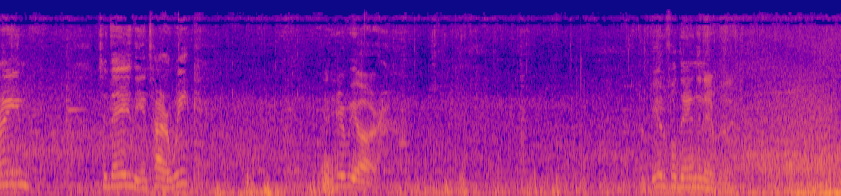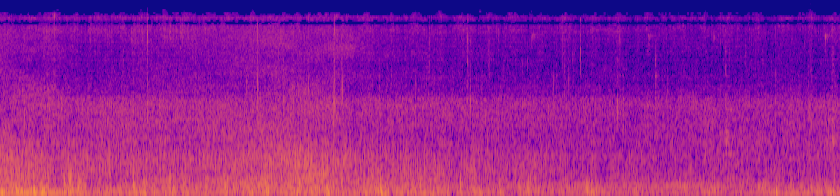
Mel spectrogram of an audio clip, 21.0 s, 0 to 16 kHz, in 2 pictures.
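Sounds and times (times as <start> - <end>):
bicycle clicks and rattles: 0.0 - 21.0
wind buffeting microphone: 0.0 - 21.0.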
